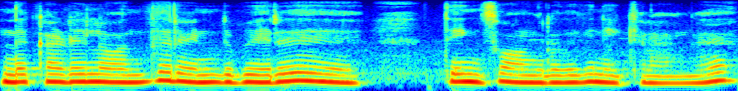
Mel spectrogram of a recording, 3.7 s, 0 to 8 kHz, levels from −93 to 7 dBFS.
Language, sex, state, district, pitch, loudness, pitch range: Tamil, female, Tamil Nadu, Kanyakumari, 205 Hz, -11 LUFS, 195-210 Hz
